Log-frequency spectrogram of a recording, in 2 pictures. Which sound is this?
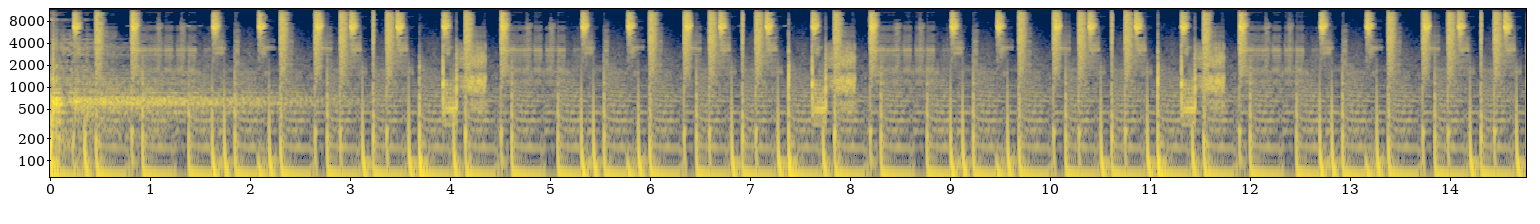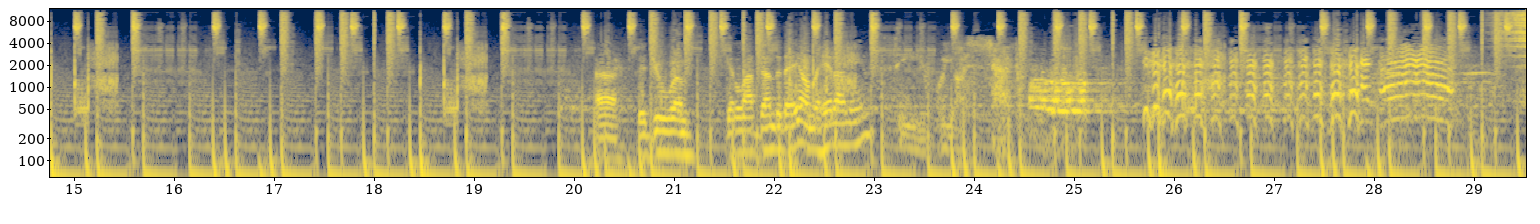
The Head 130bpm 16 Bars
Beat loop with samples. Check your head!
Beats, loops, mixes, samples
